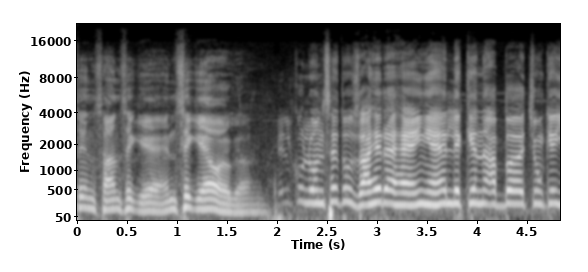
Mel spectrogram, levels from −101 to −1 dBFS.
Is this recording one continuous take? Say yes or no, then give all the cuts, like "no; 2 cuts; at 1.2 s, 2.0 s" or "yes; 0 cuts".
yes; 0 cuts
